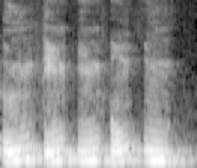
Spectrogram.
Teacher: 2 letras para um som de vogal. Só que necessariamente esse som de vogal vai ser um som de vogal nasalizada.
